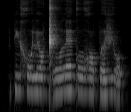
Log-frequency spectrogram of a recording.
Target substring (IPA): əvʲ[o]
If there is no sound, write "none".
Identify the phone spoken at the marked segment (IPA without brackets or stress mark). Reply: o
